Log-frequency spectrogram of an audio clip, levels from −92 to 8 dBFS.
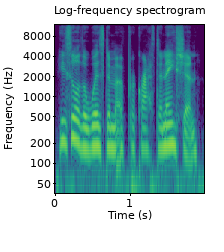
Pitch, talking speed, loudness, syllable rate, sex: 175 Hz, 180 wpm, -17 LUFS, 6.0 syllables/s, female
